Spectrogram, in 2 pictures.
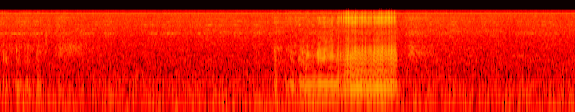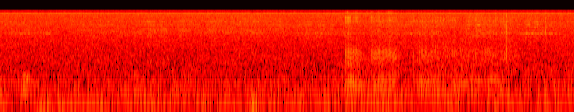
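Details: Five-month-old Boston Terrier snoring during a nap indoors: a steady, low rumbling snore in fast, fairly regular breaths, with one louder, harsher snorting burst about three seconds in.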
